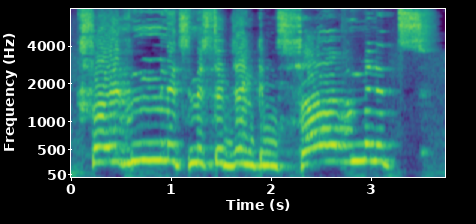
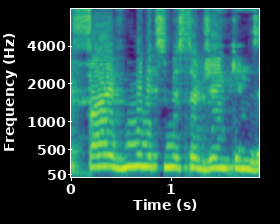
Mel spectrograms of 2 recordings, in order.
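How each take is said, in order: First: Much higher, slow whiny pleading; groggy sleeper. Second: A lighter, higher pleading echo; groggy sleeper. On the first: Shown as a demonstration. Sleeper begging the alarm for more time, high slow whine. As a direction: beg for a snooze like a half-asleep kid. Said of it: "that voice is so". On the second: Retold or imitated. Recalling the alarm-clock plea, lightly higher. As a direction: lightly replay the snooze plea. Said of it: "It's like".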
